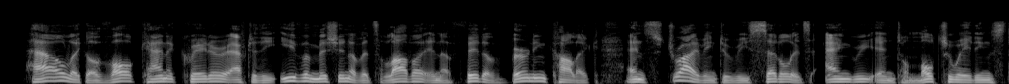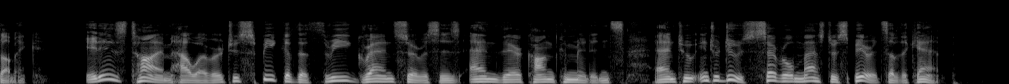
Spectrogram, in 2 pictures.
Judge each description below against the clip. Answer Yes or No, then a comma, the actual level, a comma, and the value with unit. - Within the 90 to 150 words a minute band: Yes, average, 145 wpm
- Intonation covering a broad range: Yes, wide, 6.2 semitones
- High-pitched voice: No, low, 120 Hz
